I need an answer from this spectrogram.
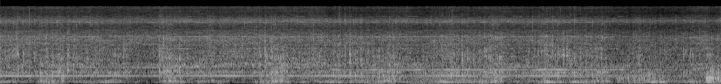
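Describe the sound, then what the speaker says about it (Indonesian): An electric mixer whirs at high speed through sweet potato steamed sponge cake batter of eggs, sugar and emulsifier, giving a loud, steady motor drone with a grainy churning texture that runs unbroken from start to end. "Lalu mixer dengan kecepatan tinggi."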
